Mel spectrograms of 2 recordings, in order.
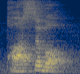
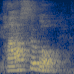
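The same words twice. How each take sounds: First: The first vowel is a rounded 'aw' sound. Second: The first vowel is an open 'ah' sound. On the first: "I could have said possible. But I don't say possible" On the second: "my dialect says possible. It's an ah"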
